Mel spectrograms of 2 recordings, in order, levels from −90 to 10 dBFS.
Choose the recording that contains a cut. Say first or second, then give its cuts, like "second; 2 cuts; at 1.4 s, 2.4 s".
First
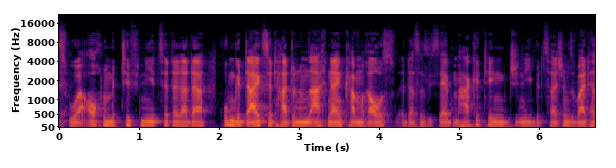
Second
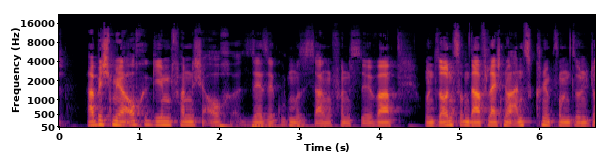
first; 2 cuts; at 1.9 s, 4.9 s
